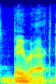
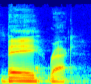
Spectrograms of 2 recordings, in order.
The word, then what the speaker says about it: Barak: And by the way, I think it's properly pronounced Barak. The emphasis is on the first syllable, right? It's Barak. I think that's how you would say that in Hebrew.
